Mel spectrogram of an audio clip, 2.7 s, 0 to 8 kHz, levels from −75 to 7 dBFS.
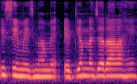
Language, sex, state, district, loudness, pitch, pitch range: Hindi, female, Bihar, Samastipur, -14 LUFS, 200 Hz, 185-205 Hz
